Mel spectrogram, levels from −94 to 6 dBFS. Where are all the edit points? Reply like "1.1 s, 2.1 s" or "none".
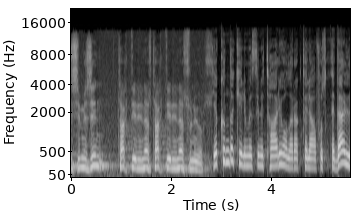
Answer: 1.6 s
